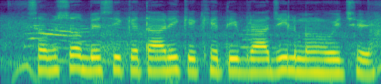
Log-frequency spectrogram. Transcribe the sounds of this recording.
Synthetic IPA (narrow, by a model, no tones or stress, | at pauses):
səbʱsə̃besiket̪aɾikekʰet̪ibɾad͡ʒilmeɦojt͡ʃʰɛ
